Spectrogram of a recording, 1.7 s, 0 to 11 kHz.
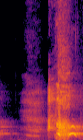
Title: Sneezing comp. 6 youtubegirls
